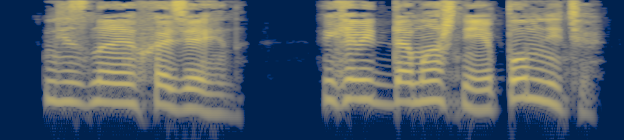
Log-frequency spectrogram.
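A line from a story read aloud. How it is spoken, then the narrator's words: Timid, smiling. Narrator (Russian): Робко улыбнулась эльфийка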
